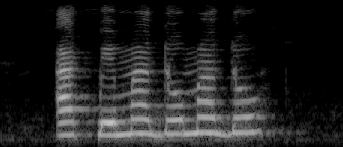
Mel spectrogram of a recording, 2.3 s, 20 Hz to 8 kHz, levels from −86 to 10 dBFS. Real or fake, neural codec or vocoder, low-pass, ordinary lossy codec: real; none; 7.2 kHz; Opus, 32 kbps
